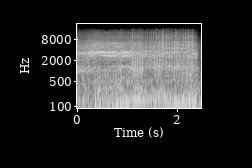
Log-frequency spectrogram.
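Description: Cordless drill driving a self-tapping screw through plywood into the steel pickup bed: a steady motor whine that drops in pitch about halfway through as the screw loads the drill.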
